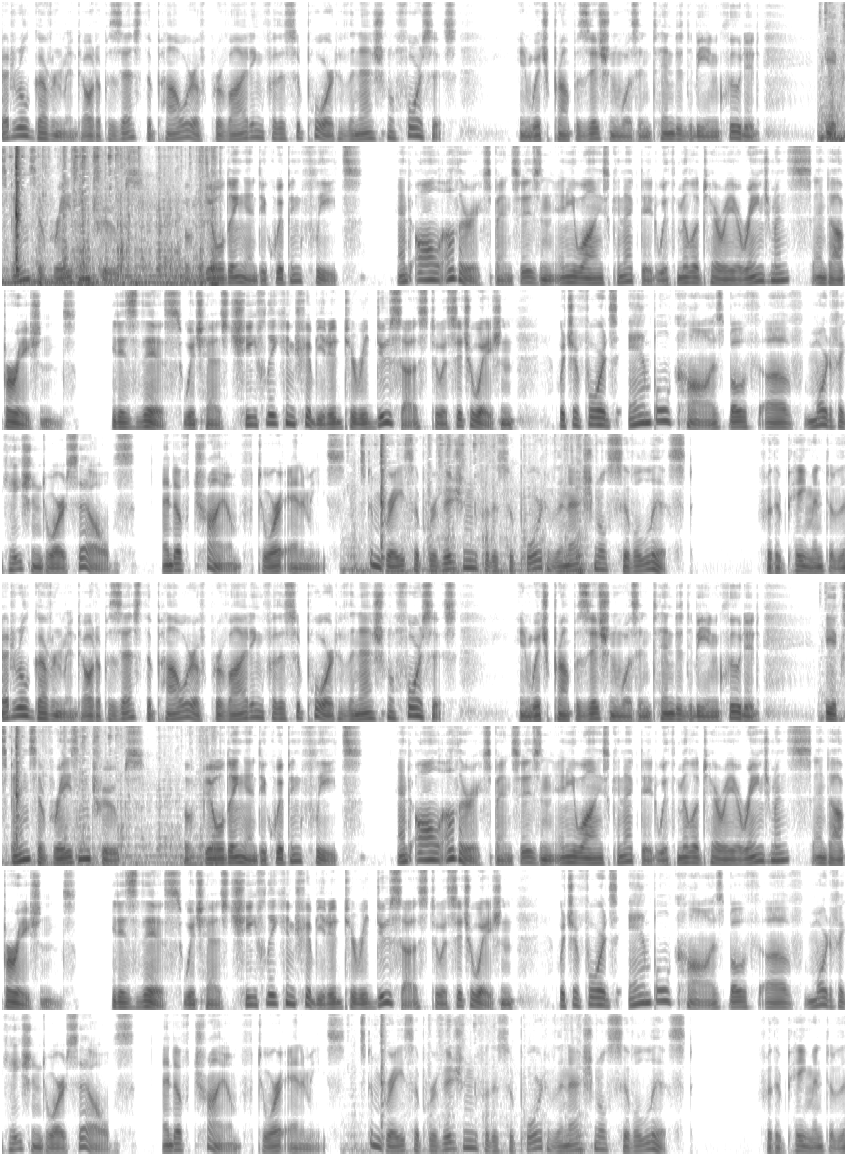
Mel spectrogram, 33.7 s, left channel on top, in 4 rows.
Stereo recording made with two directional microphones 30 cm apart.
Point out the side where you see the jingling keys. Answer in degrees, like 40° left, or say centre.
60° left.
